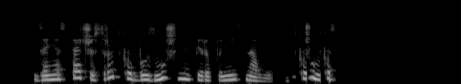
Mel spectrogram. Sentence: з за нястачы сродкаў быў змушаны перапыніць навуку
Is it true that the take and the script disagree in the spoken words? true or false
true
